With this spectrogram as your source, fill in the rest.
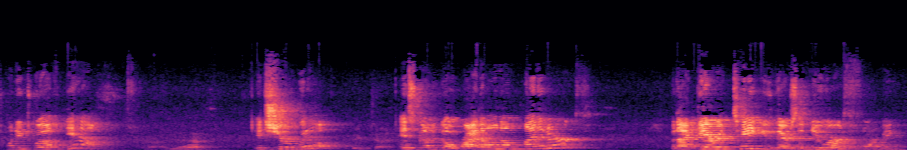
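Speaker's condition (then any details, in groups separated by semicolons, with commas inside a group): No condition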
